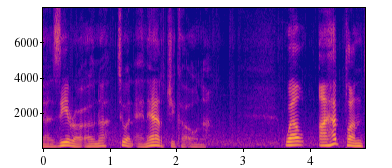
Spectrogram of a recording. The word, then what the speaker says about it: Energica: Yes, I've figured out how to pronounce Energica properly, with the stress on the second syllable after watching an interview with Energica CEO Livia Cevolini.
